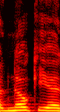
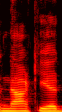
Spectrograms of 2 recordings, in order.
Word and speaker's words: Nokia: how noia so yeah Nokia Nakia depending on where you live that's you know that's how it's pronounced there was speculation that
